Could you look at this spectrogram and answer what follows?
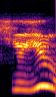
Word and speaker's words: queue: word the spelling is kind of very funny Q that's how I used to pronounce it before until was consciously taught that it's Q so on the Q Americans would also say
